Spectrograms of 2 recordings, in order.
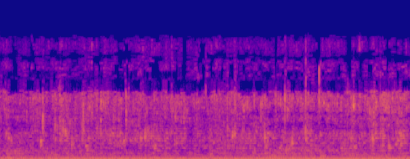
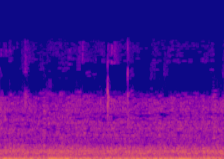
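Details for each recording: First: Mabe washing machine on spin after replacing the drain pump, whose impeller had broken and which only hummed without draining: water rushes and splashes steadily over a low motor hum, pump now draining normally. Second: Mabe Aqua washing machine drain pump: steady low hum with no water moving, not draining; broken drain pump needing replacement.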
